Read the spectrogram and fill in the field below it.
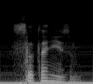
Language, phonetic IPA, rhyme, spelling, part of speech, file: Russian, [sətɐˈnʲizm], -izm, сатанизм, noun, Ru-сатанизм.ogg
- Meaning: Satanism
